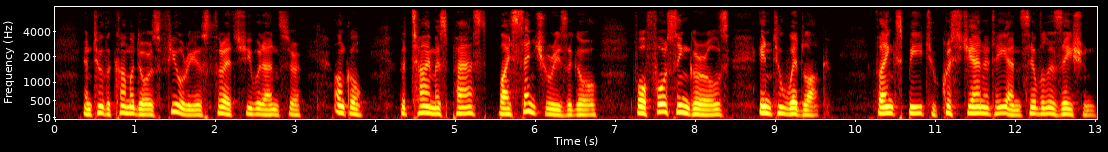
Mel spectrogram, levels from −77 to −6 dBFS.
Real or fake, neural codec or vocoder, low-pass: real; none; 7.2 kHz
